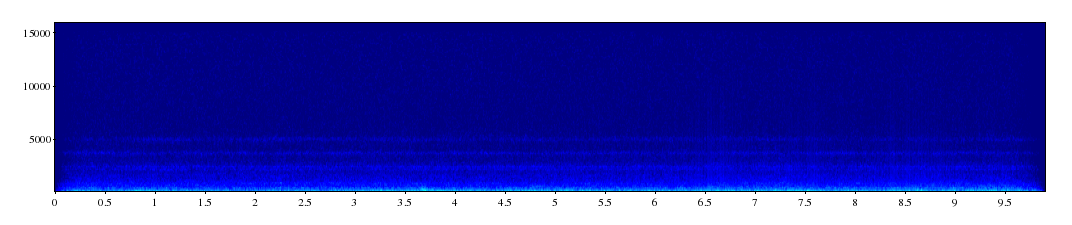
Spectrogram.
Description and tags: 32-Ruido de fondo
office, animation, foley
